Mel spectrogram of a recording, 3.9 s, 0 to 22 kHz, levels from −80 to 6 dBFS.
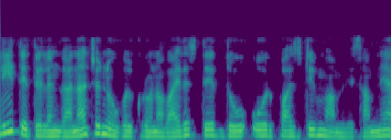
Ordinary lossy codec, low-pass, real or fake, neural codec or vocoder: none; 7.2 kHz; fake; codec, 16 kHz, 4.8 kbps, FACodec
